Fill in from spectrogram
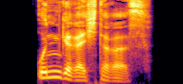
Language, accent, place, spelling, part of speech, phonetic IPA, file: German, Germany, Berlin, ungerechteres, adjective, [ˈʊnɡəˌʁɛçtəʁəs], De-ungerechteres.ogg
- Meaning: strong/mixed nominative/accusative neuter singular comparative degree of ungerecht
